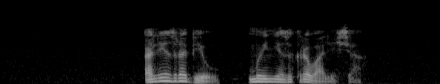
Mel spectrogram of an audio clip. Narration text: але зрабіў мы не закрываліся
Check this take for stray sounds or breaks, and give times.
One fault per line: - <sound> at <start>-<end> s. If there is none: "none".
none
